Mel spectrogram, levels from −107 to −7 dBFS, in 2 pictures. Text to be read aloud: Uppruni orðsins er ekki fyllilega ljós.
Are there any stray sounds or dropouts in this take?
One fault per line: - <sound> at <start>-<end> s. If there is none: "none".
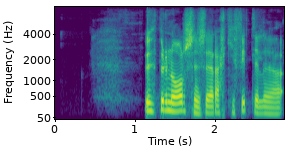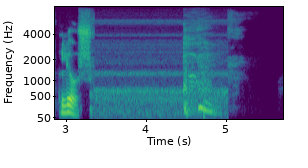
- throat clearing at 4.5-5.0 s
